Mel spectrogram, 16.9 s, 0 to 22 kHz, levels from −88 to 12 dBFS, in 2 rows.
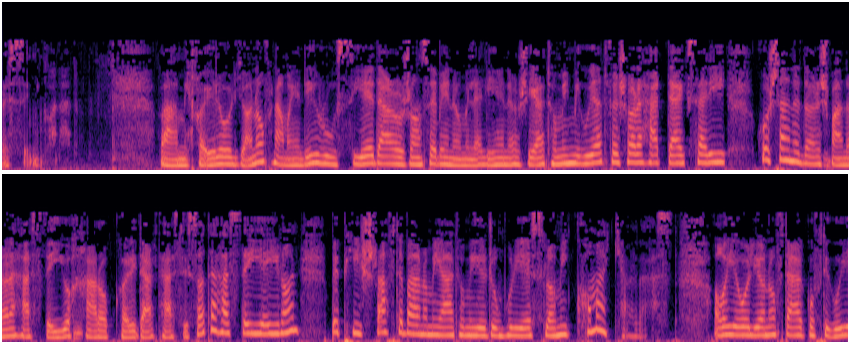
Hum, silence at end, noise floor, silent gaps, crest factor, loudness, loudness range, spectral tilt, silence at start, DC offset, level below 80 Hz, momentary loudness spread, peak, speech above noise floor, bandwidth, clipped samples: none; 0 s; -38 dBFS; none; 14 dB; -18 LUFS; 1 LU; -6 dB/octave; 0 s; under 0.1%; -38 dBFS; 13 LU; -4 dBFS; 20 dB; 8.8 kHz; under 0.1%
